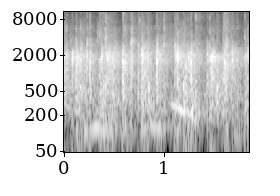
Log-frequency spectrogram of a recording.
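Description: A crowd applauds, a dense, steady patter of many hands clapping at an even loudness throughout, with a voice faintly audible beneath it.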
